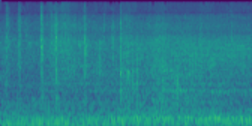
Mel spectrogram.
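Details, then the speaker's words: Holden VN SS with fresh fluid, idling shortly after a ticky cold start: short burst of low, steady idle with no ticking or knock, quiet and settled; normal idle. "Ah, this sounds nice and quiet, doesn't it?"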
